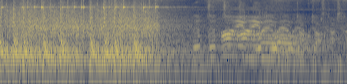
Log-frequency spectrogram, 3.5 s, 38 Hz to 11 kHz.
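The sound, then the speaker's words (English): A rapid, dense burst of Browning M2 .50 caliber machine gun fire runs loud and continuous for about one and a half seconds. A voice then speaks after the shooting stops. “How else would I be able to pull out this Browning M2 0.5 caliber machine gun and shoot your companion dead?”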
